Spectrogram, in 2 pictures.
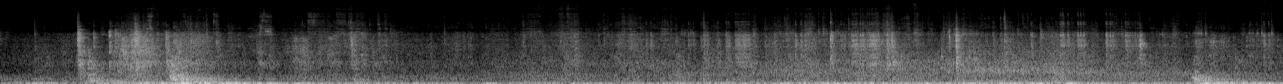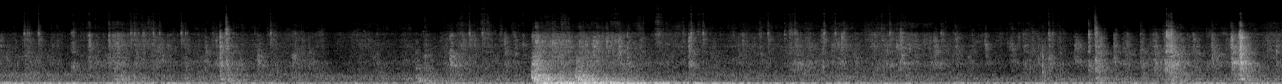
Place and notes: Drobės g., Kaunas, Lithuania - Soccer field safety net
4 channel contact microphone recording of a soccer field safety net. Irregular impact of the wind moves the net and it's support poles, resulting in rustling and metallic sounds. Recorded with ZOOM H5.
Kauno apskritis, Lietuva, 22 April 2021, 16:20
